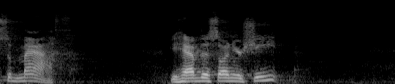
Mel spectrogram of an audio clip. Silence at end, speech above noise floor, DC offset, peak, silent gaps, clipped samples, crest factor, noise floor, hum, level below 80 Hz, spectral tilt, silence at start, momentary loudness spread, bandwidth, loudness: 1.2 s; 38 dB; under 0.1%; -8 dBFS; none; under 0.1%; 20 dB; -64 dBFS; none; -58 dBFS; -6 dB/octave; 0 s; 14 LU; 12.5 kHz; -26 LUFS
